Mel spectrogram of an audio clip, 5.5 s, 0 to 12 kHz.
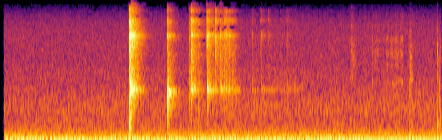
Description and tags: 12 Gauge Shell drop
This is the sound of a empty 12 gauge shotgun shell being drop on a concrete floor.
shotgun, shotgun-shell, reload, 12-gauge, gun, remington, shell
